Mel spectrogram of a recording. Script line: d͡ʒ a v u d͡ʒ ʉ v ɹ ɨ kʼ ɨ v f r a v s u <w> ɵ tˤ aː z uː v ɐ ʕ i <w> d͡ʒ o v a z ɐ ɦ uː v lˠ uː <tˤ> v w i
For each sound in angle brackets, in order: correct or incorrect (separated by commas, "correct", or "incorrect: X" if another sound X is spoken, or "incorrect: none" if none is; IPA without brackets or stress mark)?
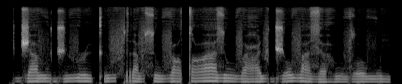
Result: incorrect: v, incorrect: v, incorrect: none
